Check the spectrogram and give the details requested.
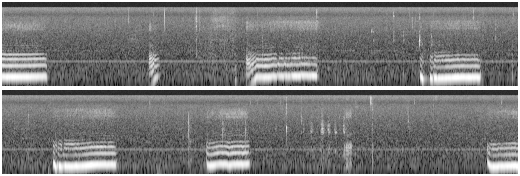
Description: Our friend Hazel the cat is snoring loudly. She did not wake up even I remove the blanket from her face.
